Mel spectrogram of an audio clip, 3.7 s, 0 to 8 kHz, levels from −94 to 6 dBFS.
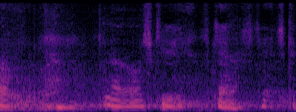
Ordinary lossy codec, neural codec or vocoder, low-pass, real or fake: none; codec, 16 kHz, 1.1 kbps, Voila-Tokenizer; none; fake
